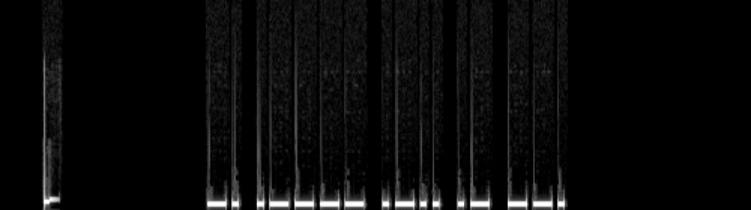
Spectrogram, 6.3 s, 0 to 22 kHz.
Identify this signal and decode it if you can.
Morse code, heard as a keyed tone, about 23 wpm, 700 Hz. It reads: N1LAG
